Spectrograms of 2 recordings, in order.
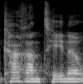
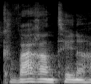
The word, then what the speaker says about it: Quarantäne: Das Wort entstand in Italien als Quarantäne, dann kam es nach Frankreich, wo es zu Quarantäne wurde und die Deutschen haben bei Fremdwörtern die K-Aussprache übernommen.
